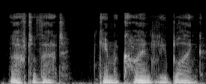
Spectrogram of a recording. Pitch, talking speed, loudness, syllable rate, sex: 90 Hz, 175 wpm, -19 LUFS, 4.9 syllables/s, male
